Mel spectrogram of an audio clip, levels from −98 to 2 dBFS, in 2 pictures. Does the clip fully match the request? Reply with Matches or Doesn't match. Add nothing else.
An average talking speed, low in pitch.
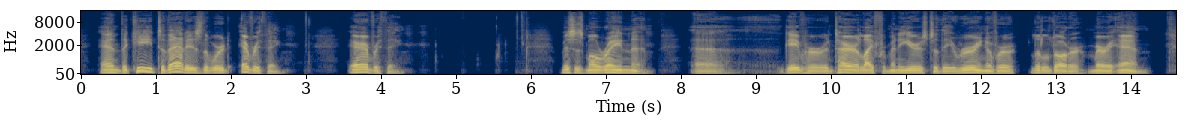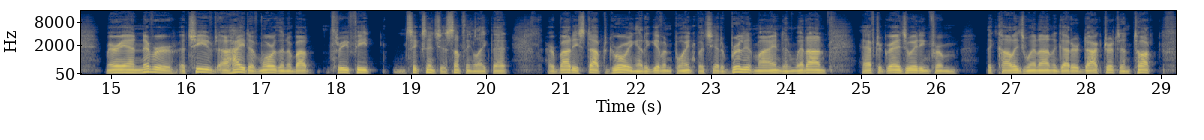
Matches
